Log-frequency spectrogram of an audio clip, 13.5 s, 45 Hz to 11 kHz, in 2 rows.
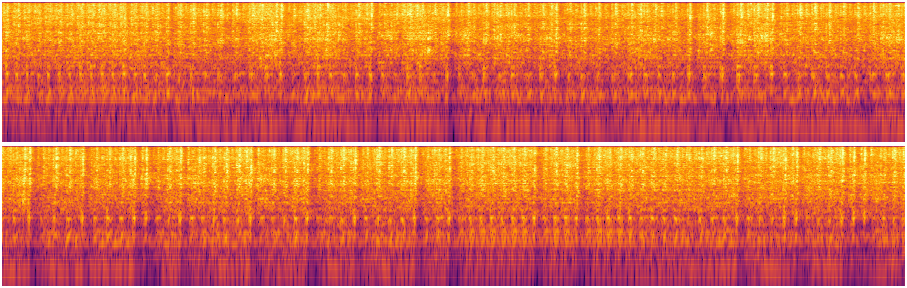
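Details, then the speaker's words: GM V8 after new lights and wiring, with a carburetor the owner is unsure he rebuilt: an uneven idle with irregular pops and stumbles, misfiring. He suspected mixed plug wires or water in the fuel, but the firing order checked correct. "Joker still here a misfire going on there and they have to put it in a carburetor I'm not sure I rebuilt this one but"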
